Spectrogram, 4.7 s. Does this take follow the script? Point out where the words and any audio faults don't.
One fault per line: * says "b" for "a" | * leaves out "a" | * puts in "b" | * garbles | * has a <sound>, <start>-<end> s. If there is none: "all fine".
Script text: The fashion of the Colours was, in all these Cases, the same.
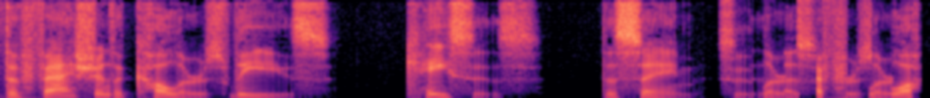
* leaves out "of"
* leaves out "was in all"
* garbles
